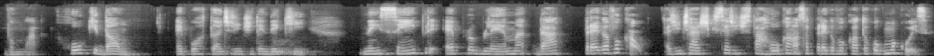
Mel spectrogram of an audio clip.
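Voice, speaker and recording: A woman's voice: mid-range voice, steady tone, brisk. A woman ear, nose and throat doctor with a Brazilian Portuguese accent, explaining health matters step by step with simple comparisons as a podcast guest. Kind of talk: explanatory interview talk.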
